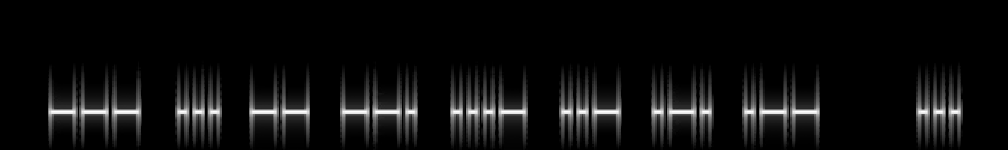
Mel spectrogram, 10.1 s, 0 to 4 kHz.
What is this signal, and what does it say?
Morse code, heard as a keyed tone, about 15 wpm, spaced as for 13 wpm, 600 Hz. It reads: OSMGVURW S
